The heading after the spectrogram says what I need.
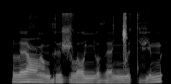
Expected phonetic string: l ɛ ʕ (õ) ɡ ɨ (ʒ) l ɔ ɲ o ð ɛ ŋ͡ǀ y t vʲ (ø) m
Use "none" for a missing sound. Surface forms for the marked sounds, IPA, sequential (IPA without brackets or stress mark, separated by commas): ɔ̃, ʒ, ø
